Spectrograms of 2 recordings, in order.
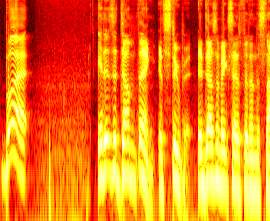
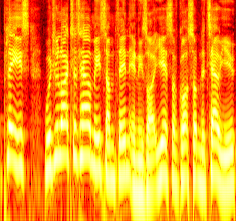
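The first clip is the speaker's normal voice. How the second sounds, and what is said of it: Put-on accent, playing up politeness. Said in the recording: “I don't know why I use that accent”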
